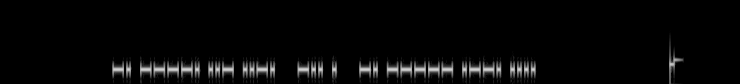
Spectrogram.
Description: Morse code, heard as a keyed tone, about 36 wpm, 700 Hz. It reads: N9UF DE N0PH
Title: USA Callsign DE Callsign - 4 Characters - 35wpm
